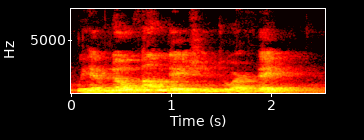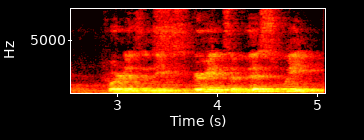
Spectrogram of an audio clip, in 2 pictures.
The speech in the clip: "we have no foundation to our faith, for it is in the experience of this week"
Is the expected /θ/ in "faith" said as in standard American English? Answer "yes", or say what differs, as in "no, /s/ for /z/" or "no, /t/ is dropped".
yes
